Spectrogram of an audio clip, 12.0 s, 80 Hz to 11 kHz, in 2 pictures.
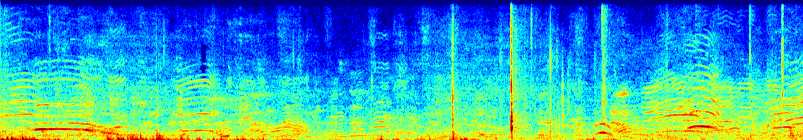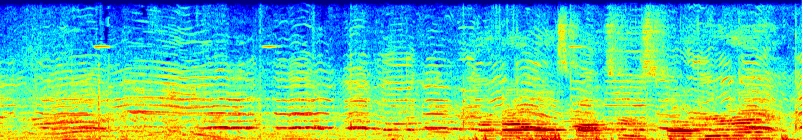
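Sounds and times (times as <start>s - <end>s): bat striking ball: 3.8s - 4.3s.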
